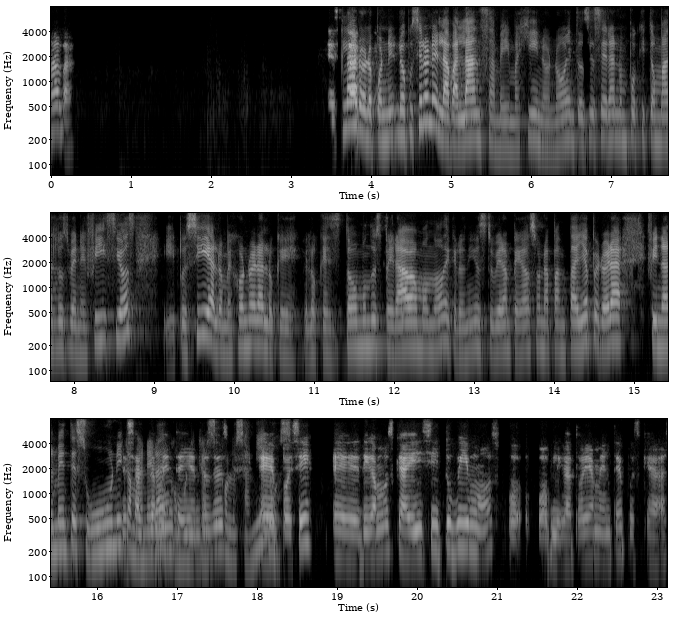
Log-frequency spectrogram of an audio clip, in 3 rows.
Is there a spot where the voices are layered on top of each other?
Yes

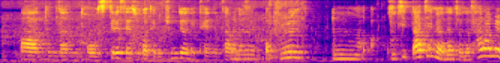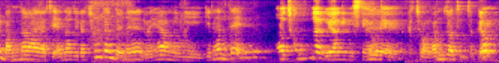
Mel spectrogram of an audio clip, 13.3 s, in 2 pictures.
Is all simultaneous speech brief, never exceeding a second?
Yes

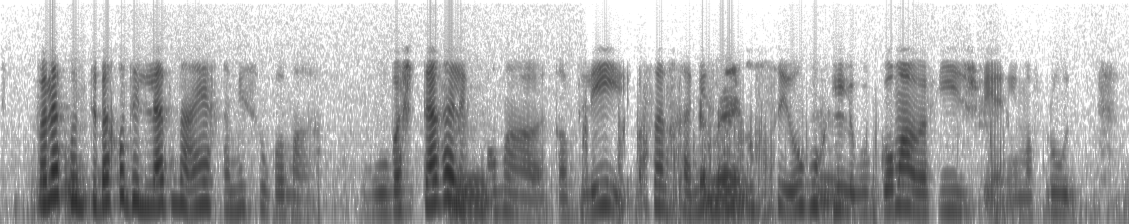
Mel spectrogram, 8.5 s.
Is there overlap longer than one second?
No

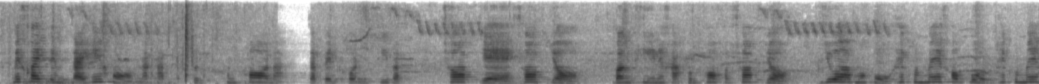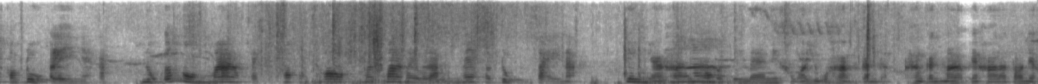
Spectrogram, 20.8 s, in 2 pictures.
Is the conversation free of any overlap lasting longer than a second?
Yes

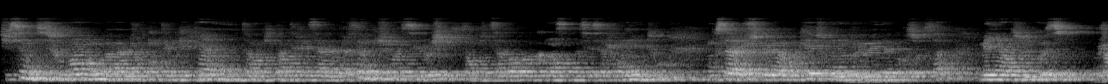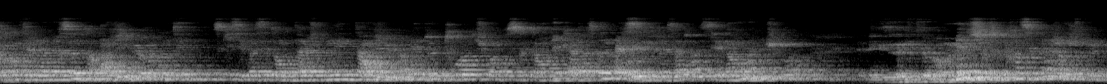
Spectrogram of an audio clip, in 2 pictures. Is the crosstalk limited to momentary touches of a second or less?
Yes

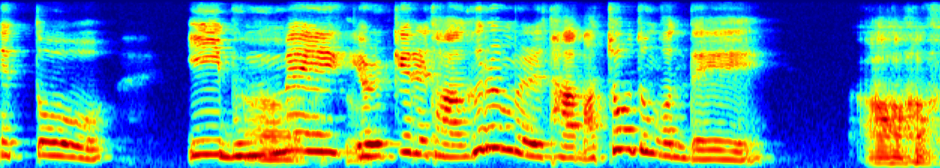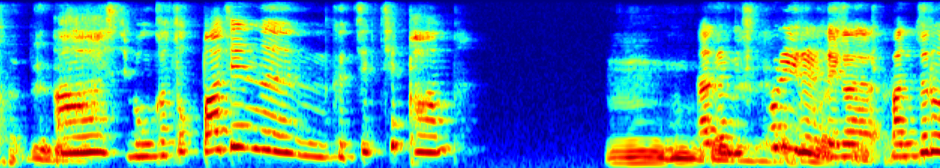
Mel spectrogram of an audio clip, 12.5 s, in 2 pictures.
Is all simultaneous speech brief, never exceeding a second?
No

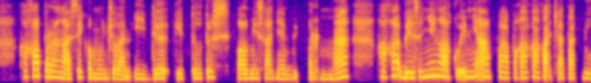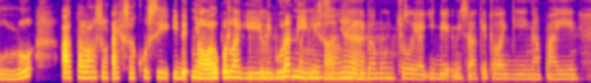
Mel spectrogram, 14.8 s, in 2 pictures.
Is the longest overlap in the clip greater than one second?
Yes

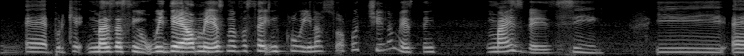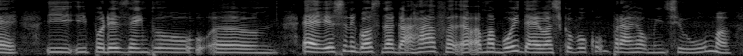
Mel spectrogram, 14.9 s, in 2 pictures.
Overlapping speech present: No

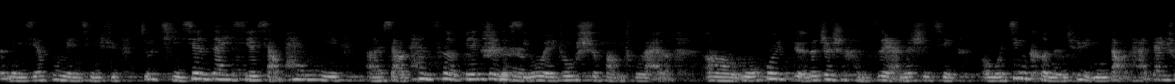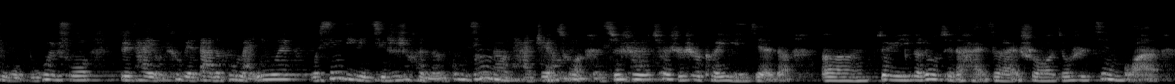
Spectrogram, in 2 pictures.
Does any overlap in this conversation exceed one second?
Yes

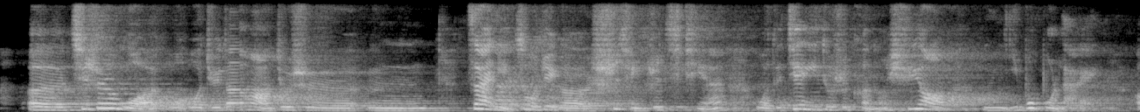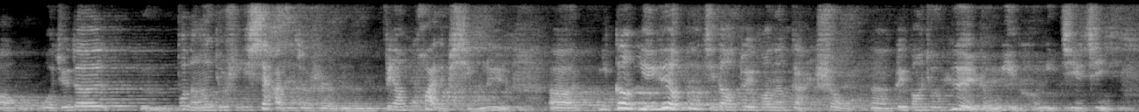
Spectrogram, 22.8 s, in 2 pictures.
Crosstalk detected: No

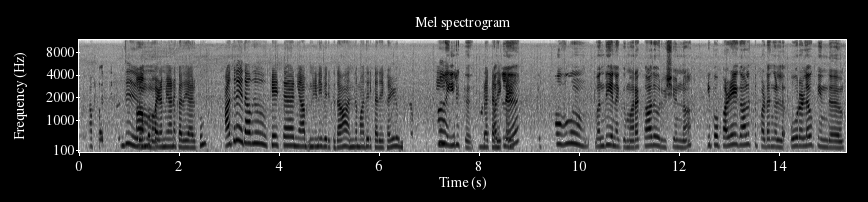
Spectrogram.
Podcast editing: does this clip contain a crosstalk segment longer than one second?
No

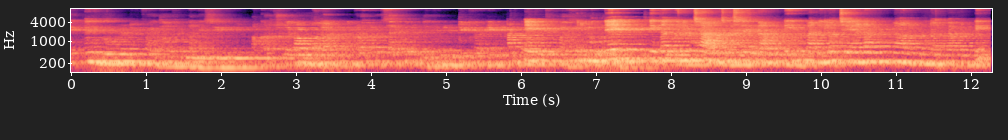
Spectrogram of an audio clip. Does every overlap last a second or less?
No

